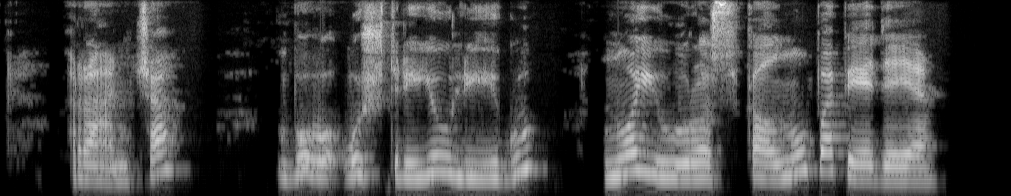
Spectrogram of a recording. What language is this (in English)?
Lithuanian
